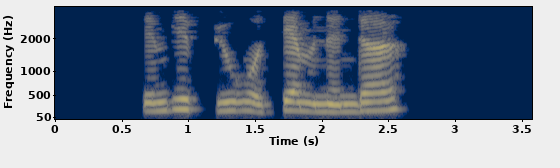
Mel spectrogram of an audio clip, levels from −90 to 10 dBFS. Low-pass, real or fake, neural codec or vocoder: 3.6 kHz; real; none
